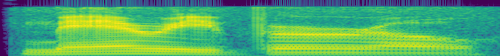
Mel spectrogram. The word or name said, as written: Maryborough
